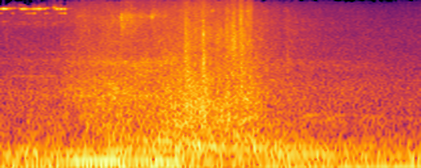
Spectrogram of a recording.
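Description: A delivery truck driving past: low engine rumble and road noise swelling to a peak about two seconds in, then fading as it moves away.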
